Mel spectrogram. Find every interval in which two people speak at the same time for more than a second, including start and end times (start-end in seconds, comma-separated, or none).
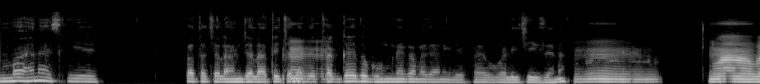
none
